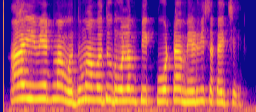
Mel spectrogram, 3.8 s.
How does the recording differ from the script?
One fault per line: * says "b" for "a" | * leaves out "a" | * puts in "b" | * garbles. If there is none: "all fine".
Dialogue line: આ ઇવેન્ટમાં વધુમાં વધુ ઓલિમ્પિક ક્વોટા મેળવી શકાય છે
all fine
